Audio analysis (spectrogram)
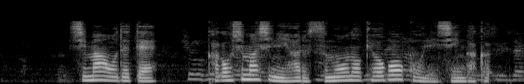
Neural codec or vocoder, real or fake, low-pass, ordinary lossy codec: none; real; none; none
